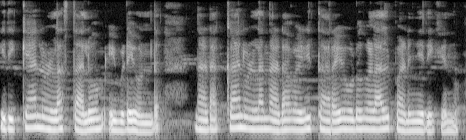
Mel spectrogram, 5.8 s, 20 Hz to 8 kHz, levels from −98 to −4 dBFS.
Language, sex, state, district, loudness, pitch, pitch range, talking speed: Malayalam, female, Kerala, Kollam, -14 LUFS, 170 Hz, 160-180 Hz, 70 wpm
